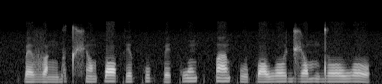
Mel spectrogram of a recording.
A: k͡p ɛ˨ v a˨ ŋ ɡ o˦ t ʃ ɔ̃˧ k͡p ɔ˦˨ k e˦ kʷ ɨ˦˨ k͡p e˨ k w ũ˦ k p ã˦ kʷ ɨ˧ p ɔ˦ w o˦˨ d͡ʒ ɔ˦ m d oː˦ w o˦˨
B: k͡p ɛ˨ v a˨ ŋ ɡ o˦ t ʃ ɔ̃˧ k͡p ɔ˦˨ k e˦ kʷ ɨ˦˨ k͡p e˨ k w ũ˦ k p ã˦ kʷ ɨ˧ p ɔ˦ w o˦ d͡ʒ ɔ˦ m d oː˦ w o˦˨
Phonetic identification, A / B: B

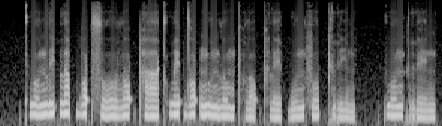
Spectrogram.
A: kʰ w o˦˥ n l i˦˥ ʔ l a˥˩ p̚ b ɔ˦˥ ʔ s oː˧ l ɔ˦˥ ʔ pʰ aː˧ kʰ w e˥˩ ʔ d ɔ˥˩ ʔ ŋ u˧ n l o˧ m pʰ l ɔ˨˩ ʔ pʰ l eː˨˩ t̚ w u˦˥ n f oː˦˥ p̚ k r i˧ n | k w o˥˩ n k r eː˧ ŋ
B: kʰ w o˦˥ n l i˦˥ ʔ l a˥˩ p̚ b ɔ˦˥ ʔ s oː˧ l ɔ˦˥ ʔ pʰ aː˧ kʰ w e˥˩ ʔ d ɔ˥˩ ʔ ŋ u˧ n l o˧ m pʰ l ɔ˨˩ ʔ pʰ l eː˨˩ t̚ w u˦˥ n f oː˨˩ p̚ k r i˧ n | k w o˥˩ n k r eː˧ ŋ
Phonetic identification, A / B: A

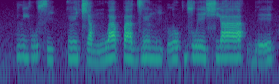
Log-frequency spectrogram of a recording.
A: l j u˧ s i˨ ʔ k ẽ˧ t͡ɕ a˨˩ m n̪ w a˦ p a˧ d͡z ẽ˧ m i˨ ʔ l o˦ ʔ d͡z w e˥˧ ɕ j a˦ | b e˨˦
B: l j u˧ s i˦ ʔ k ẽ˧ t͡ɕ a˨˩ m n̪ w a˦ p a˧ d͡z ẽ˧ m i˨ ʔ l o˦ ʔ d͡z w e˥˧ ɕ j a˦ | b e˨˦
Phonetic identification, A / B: A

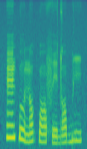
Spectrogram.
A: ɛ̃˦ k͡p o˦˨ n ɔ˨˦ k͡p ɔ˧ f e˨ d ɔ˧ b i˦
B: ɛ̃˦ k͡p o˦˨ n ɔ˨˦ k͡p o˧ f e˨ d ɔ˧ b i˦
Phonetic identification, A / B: A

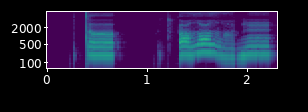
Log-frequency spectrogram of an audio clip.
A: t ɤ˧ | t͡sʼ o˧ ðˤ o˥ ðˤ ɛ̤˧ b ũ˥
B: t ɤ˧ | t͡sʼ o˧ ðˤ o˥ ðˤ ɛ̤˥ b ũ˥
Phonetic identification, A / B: A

